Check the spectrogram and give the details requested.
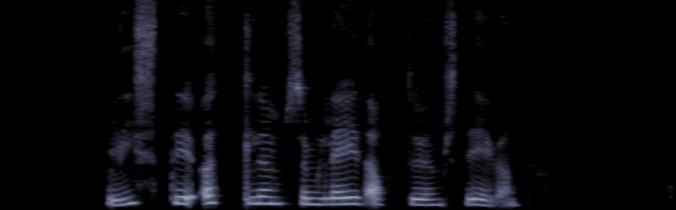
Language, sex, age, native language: Icelandic, female, 20-29, Icelandic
